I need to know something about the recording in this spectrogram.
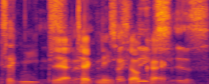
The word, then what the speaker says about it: Technics: to Technics. I can never call them Technics ever again, though, right? Techniques.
